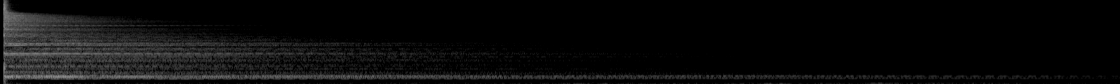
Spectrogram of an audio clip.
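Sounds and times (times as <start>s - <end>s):
26-inch gong: 0.0s - 7.8s.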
